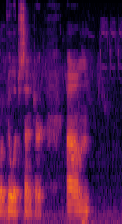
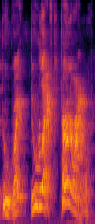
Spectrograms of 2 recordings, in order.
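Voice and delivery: put-on rising, louder old-timer commands; crotchety old man; 9 semitones higher, 5 dB louder than usual. Old man sending the adventurers off, crotchety escalating shout. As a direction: climb higher with each order to leave. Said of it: "this crotchety old man".

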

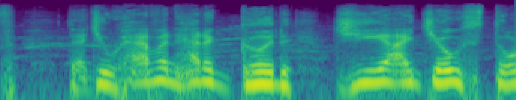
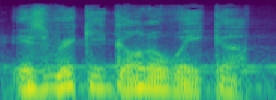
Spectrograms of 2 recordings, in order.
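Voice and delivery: brooding coma patient; 5 semitones lower than usual. Acted. Mister Roma drifting in his coma, brooding low. Character inner monologue in coma.

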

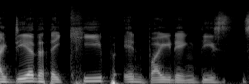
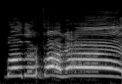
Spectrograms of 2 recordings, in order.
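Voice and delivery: much higher, slow drawn-out shouted cuss; rowdy party animal; 5 dB louder, slower than usual. Retold or imitated. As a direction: scream it like a hyped festival DJ. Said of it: "is so much different than, like".

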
